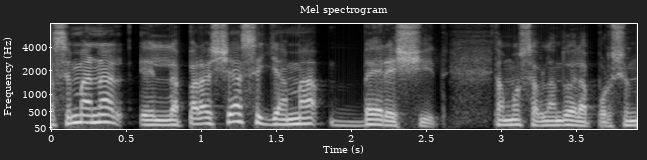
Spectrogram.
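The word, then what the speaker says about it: בראשית: La parashá se llama Bereshit. Estamos hablando de la porción número 1. Así es como se escribe en hebreo, así es como se pronuncia.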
